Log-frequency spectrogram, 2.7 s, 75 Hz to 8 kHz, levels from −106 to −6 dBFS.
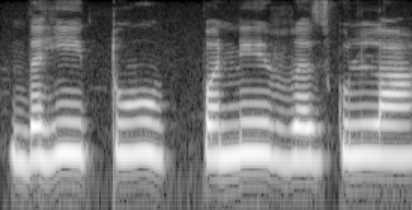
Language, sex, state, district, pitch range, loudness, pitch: Marathi, female, Maharashtra, Washim, 240-260 Hz, -16 LUFS, 255 Hz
